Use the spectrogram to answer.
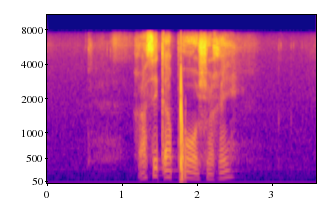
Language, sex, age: Northern Sotho, male, 26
